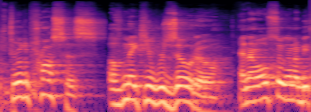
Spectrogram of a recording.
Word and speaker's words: risotto: Today we're gonna be making risotto, which in Italian, by the way, is pronounced risotto. See, in Italy we have this thing where we pronounce double letters. We have double letters and we pronounce them risotto.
